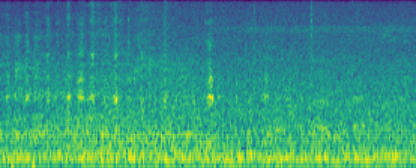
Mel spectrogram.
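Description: Faint laughter, soft and scattered, over a steady low background hum.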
